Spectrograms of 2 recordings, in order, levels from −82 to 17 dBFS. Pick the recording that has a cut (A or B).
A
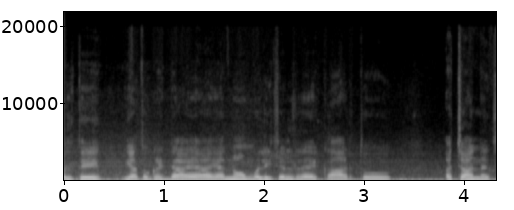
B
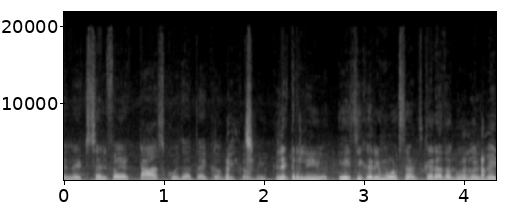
B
